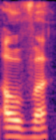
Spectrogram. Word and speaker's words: Ove: so a man called OVA I they call him OVA in the movie but it's spelled ove so for all intents and purposes I think I'm just gonna say a man called ove is a movie about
